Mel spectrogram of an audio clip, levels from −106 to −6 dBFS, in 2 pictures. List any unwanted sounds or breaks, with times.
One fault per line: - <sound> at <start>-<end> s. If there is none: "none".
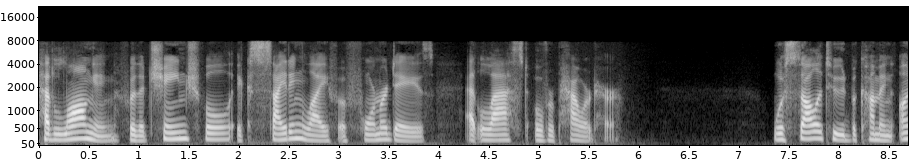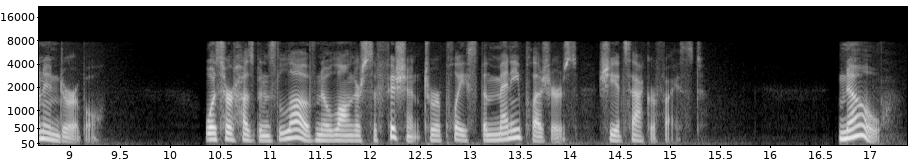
none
